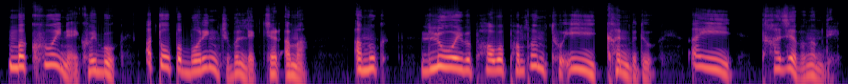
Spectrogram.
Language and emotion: Manipuri, disgusted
